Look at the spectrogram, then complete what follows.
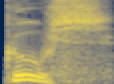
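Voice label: "goose", English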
